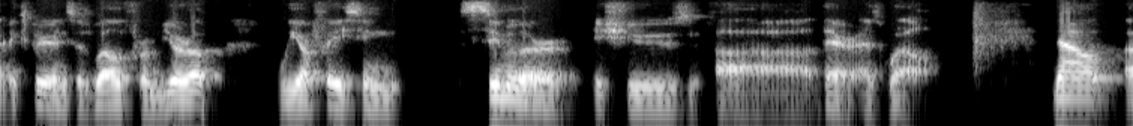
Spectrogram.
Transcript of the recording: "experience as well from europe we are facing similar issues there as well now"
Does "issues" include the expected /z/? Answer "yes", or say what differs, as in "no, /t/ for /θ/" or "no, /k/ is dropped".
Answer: yes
